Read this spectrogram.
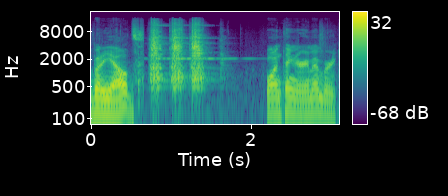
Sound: drill whirs

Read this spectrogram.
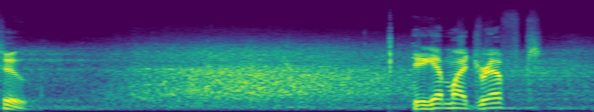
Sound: laughs

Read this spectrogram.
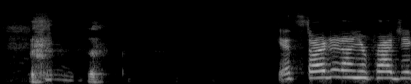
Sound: laughing

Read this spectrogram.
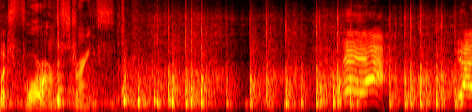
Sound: spatulas chopping

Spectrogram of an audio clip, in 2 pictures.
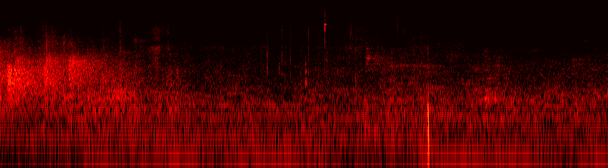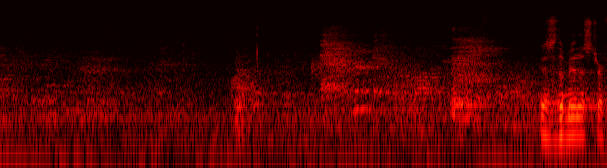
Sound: applause

